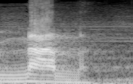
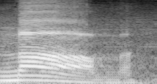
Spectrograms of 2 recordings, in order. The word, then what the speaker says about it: ma'am: you're supposed to call her ma'am which rhymes with ham they always say ma'am to rhyme with ham not mom yeah it's mam to rhyme with hams that's what you're supposed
